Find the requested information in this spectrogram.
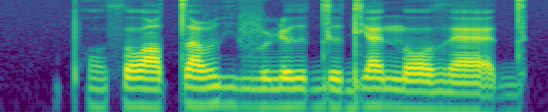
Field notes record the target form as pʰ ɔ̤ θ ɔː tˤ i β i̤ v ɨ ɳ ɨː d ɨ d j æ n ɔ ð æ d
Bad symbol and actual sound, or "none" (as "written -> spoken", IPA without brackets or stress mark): none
